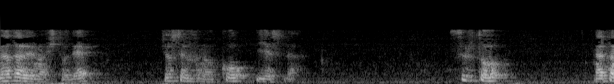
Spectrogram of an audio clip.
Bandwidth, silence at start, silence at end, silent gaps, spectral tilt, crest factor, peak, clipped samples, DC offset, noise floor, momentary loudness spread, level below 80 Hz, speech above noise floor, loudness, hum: 5.4 kHz; 0 s; 0 s; none; -4.5 dB/octave; 22 dB; -6 dBFS; under 0.1%; under 0.1%; -52 dBFS; 17 LU; -50 dBFS; 25 dB; -28 LUFS; none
